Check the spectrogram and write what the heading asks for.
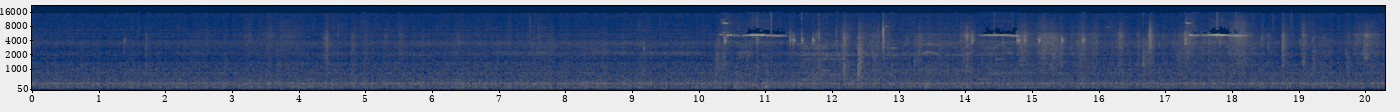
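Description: Class 357 Electrostar electric train running steadily, heard from inside the carriage: a steady rumble with scattered clicks from the rail joints. In the second half come three brief high-pitched wheel squeals, each under a second long.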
